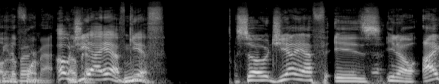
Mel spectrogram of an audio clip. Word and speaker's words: GIF: GIF or GIF. The peanut butter, right? Now the answer is GIF.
